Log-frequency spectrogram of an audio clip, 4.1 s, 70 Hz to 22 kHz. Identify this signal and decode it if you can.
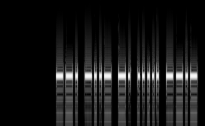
Morse code, heard as a keyed tone, about 25 wpm, 700 Hz. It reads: GXN5Q
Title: Code Groups - 5 Letter:Numbers - 25wpm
